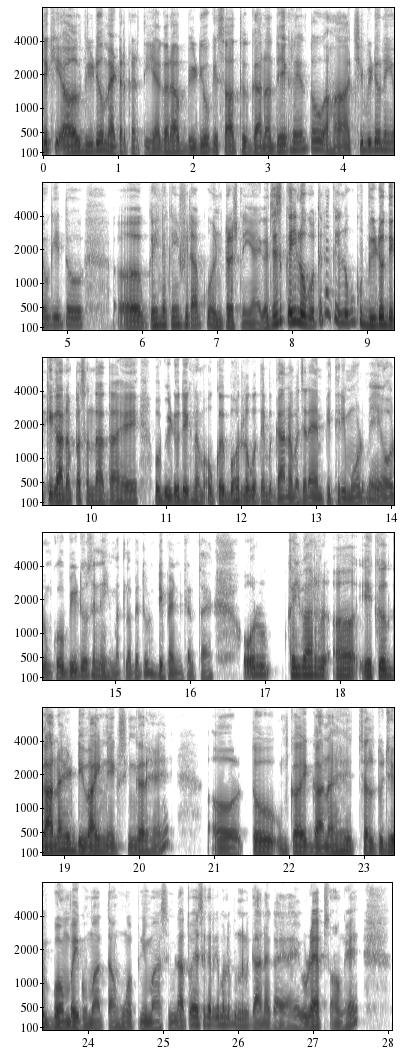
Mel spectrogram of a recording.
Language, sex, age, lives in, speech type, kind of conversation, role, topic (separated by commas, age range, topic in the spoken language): Hindi, male, 20-24, India, conversation, podcast, guest, Movies ya TV ne tumhara music taste kaise badla?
